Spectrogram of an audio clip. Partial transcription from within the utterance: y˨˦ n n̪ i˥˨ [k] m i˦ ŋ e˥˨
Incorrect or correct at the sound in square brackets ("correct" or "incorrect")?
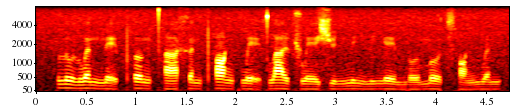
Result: incorrect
